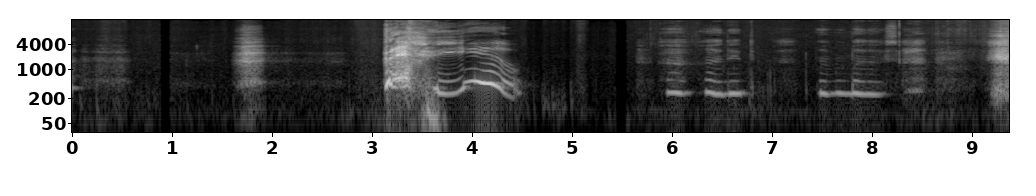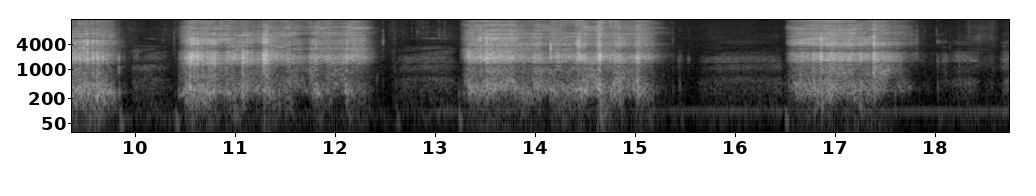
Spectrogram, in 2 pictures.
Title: Rapid uncontrollable sneezes (f)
